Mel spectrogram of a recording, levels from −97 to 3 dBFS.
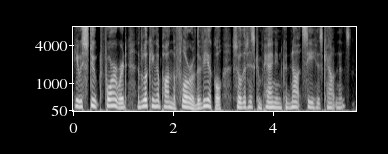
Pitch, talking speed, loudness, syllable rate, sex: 175 Hz, 220 wpm, -19 LUFS, 6.2 syllables/s, female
